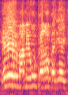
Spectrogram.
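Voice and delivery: loud playful call with a laugh; loud teasing call. Real, not acted. Man teasing his partner at the bar, loud and laughing. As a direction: tease her loudly across the room.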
